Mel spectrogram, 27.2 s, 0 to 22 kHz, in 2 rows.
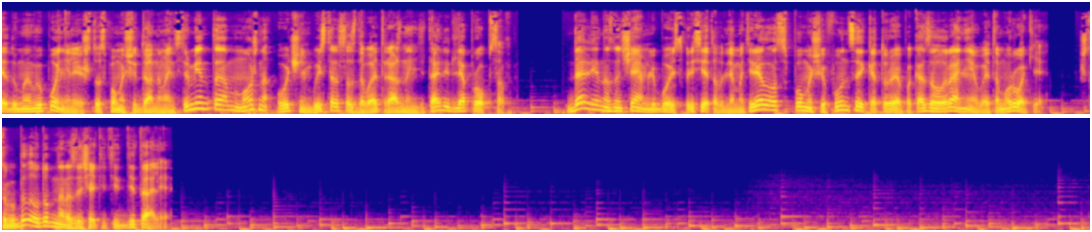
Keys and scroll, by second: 5.3 ctrl+alt+x, 8.5 ctrl+alt+x, 13.1 ctrl+alt+x, 23.0 ctrl+alt+x, 25.2 ctrl+alt+x.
